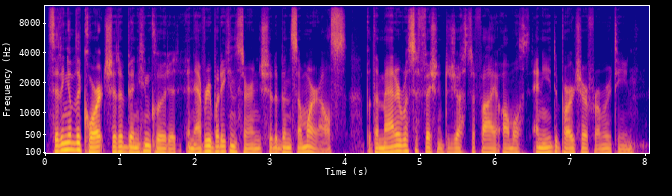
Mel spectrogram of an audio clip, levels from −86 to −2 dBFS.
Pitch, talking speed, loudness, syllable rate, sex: 100 Hz, 215 wpm, -19 LUFS, 7.0 syllables/s, male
